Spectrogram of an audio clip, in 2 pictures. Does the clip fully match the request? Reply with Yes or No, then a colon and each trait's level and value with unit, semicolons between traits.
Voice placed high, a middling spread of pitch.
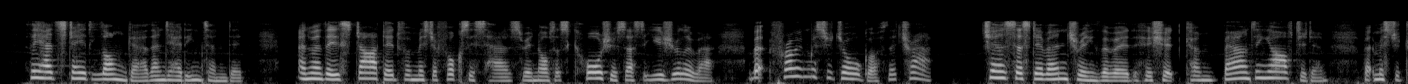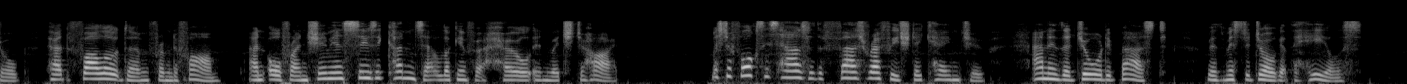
No: high, 215 Hz; wide, 5.7 semitones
